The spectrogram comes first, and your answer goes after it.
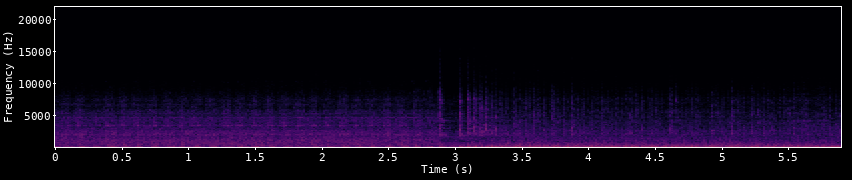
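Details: Briggs & Stratton 19.5 hp opposed-twin mower engine after starter replacement, cold start outdoors at 34°F: slow even cranking about three seconds, then catches and settles into a steady, healthy idle.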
